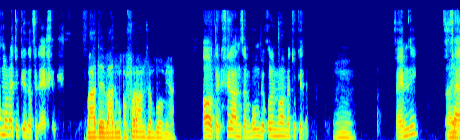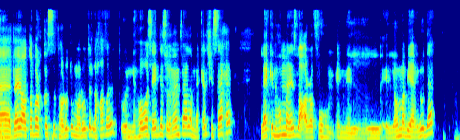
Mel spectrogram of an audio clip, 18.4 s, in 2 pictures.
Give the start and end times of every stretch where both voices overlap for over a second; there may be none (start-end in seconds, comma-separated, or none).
none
